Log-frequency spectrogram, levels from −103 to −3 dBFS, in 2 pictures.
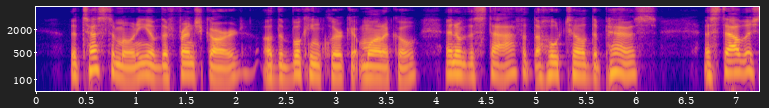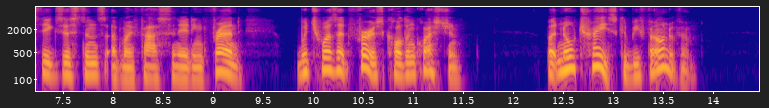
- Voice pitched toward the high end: No, low, 130 Hz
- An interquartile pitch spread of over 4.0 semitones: Yes, average, 4.4 semitones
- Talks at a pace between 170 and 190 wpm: Yes, average, 185 wpm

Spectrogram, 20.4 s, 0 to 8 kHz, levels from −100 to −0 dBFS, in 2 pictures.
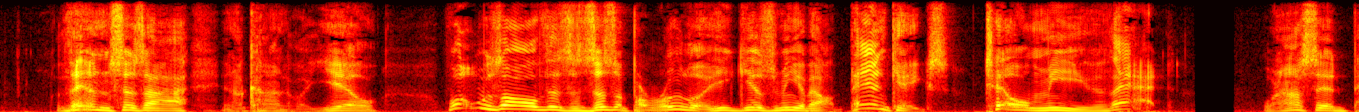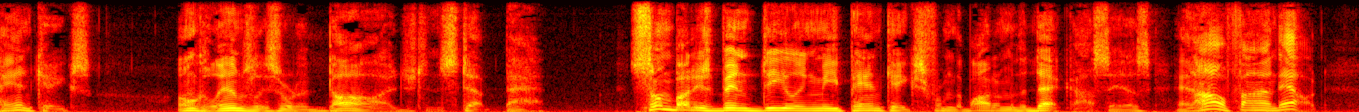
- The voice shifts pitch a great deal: Yes, wide, 7.2 semitones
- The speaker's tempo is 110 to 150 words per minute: Yes, average, 145 wpm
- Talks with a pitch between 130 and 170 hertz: Yes, medium, 140 Hz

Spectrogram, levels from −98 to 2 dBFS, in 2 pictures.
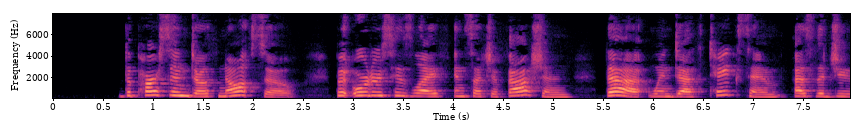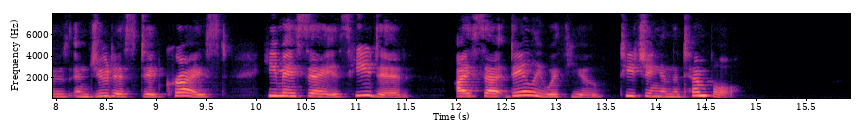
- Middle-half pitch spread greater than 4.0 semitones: Yes, wide, 5.4 semitones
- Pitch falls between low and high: No, very high, 260 Hz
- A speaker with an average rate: Yes, average, 150 wpm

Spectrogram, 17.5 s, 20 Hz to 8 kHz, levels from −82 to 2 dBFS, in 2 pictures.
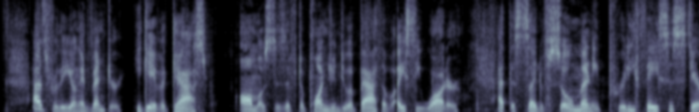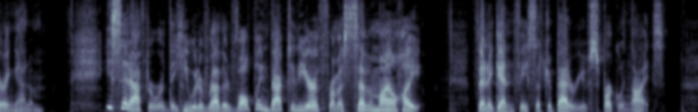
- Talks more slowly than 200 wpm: No, fast, 205 wpm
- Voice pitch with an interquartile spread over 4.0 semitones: Yes, average, 5.0 semitones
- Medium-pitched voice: No, high, 205 Hz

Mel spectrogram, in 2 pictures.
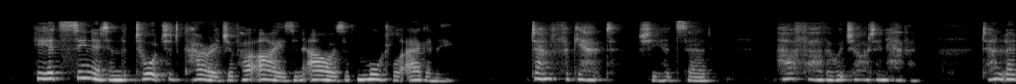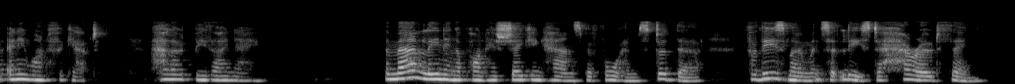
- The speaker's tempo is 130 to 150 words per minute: No, average, 160 wpm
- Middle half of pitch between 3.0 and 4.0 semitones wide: Yes, average, 3.5 semitones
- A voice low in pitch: No, high, 205 Hz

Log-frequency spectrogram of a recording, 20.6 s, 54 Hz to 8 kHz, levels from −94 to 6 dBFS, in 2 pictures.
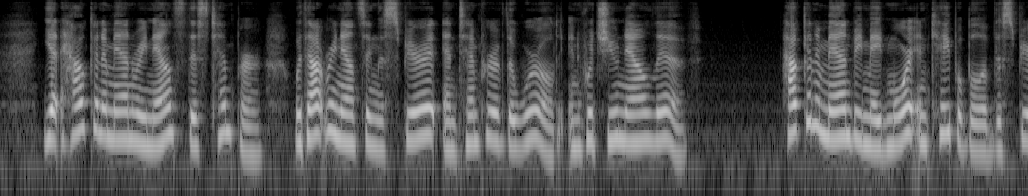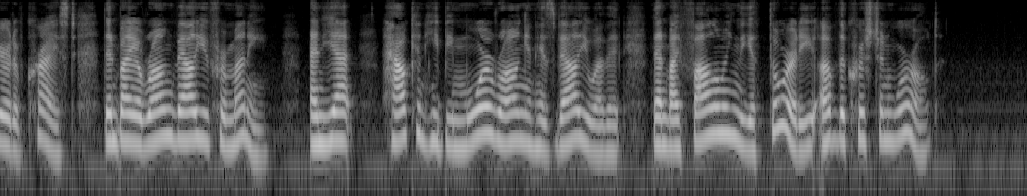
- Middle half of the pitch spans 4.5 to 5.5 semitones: No, average, 3.8 semitones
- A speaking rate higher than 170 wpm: Yes, average, 185 wpm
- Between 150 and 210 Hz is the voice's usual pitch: No, high, 220 Hz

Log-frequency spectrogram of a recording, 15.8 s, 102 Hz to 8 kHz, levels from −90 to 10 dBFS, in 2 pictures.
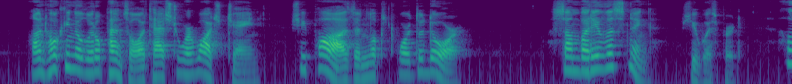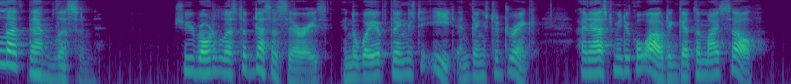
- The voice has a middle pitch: Yes, medium, 180 Hz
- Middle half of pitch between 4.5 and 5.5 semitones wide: Yes, average, 5.2 semitones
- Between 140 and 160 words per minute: No, average, 190 wpm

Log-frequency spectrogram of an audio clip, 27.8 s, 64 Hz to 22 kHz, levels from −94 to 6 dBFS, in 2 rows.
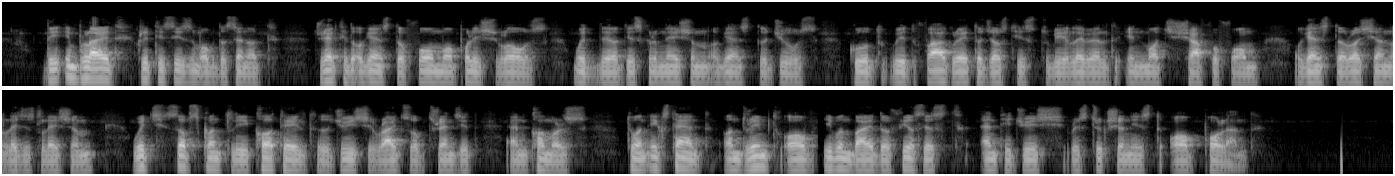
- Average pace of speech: No, slow, 125 wpm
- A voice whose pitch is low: Yes, very low, 85 Hz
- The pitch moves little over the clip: Yes, narrow, 1.9 semitones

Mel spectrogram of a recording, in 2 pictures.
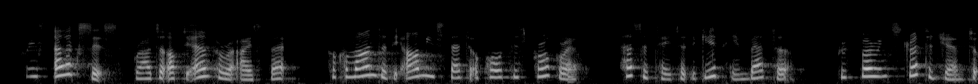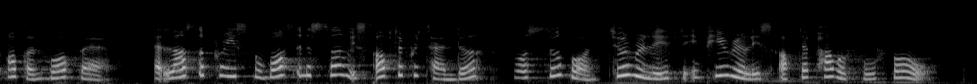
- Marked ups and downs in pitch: Yes, wide, 5.8 semitones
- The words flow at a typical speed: Yes, average, 145 wpm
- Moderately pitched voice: No, very high, 330 Hz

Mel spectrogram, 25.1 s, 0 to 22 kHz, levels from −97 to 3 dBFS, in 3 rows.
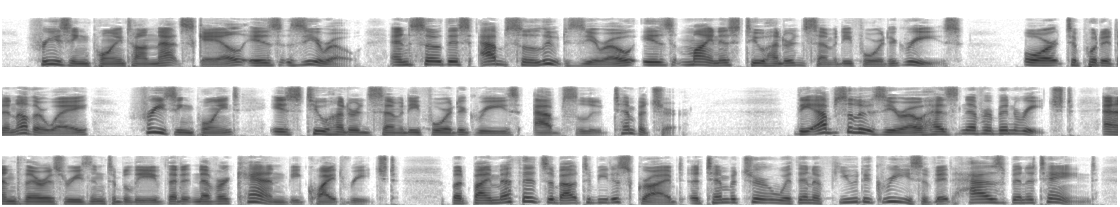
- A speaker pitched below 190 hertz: Yes, medium, 140 Hz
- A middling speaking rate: Yes, average, 155 wpm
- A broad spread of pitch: Yes, wide, 7.4 semitones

